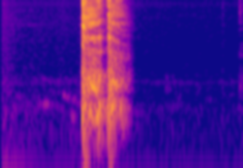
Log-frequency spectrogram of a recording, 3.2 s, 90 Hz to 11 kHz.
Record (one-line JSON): {"cough_length": "3.2 s", "cough_amplitude": 32768, "cough_signal_mean_std_ratio": 0.33, "survey_phase": "alpha (2021-03-01 to 2021-08-12)", "age": "45-64", "gender": "Male", "wearing_mask": "No", "symptom_none": true, "symptom_fatigue": true, "smoker_status": "Never smoked", "respiratory_condition_asthma": true, "respiratory_condition_other": false, "recruitment_source": "REACT", "submission_delay": "2 days", "covid_test_result": "Negative", "covid_test_method": "RT-qPCR"}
